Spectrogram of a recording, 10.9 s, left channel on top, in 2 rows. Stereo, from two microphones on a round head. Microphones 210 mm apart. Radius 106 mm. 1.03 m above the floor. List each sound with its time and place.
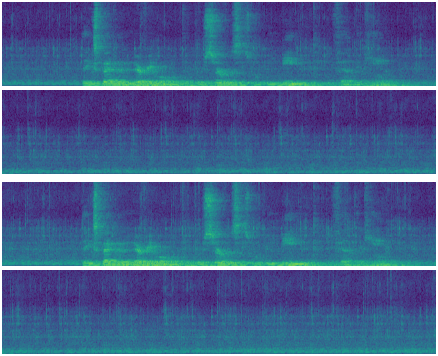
1.0 s a man speaking: 10° right (ahead or behind), 1.4 m; by 4.9 s 55° right (ahead or behind), 2.5 m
